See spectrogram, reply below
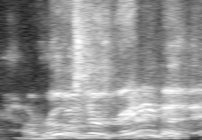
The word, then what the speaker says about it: Arozarena: How do we say it? Arozarenka? The stud? – Arozarena? – Arozarena. There he is.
